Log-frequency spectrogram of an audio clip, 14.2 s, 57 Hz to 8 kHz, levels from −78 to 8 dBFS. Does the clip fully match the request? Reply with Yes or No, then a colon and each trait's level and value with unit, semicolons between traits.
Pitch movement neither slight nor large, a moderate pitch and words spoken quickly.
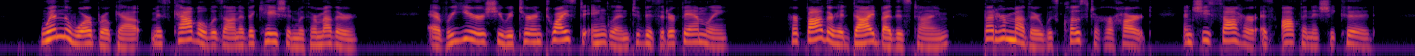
No: wide, 6.1 semitones; medium, 170 Hz; fast, 210 wpm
